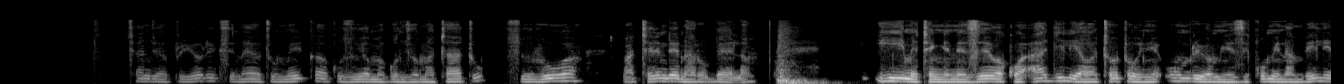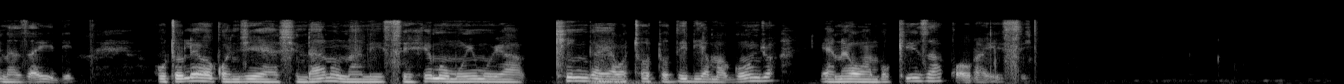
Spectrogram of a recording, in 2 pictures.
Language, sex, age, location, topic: Swahili, male, 25-35, Kisumu, health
